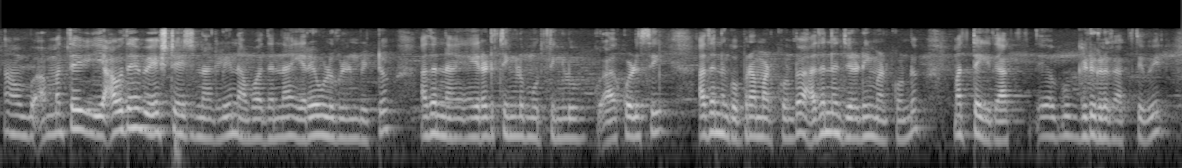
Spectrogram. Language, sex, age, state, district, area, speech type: Kannada, female, 45-60, Karnataka, Bangalore Rural, rural, spontaneous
